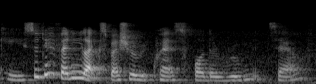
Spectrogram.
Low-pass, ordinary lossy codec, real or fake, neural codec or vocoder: 7.2 kHz; none; real; none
